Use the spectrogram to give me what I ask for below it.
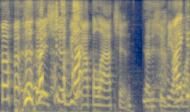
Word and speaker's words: Appalachian: And she had said in an Instagram story, this is where I was following her, she was saying that people miscommonly pronounce Appalachian, and that it's technically Appalachian. And she's like, and it drives us a little batty. And she's like, I know it sounds funky, but if you're over here, people will want you to say Appalachian.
